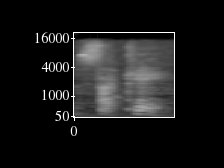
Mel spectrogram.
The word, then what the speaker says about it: saqué: If I were to put UE after C, it would be Sway. So we have to spell it with a Q to give it the qué sound saqué.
